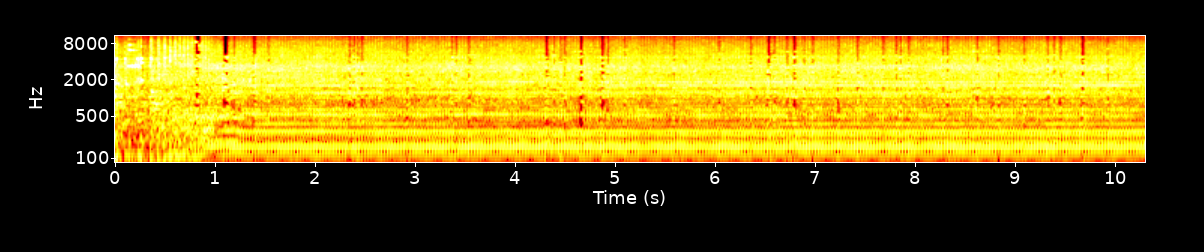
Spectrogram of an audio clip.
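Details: Troy-Bilt generator stored unused for over 10 years, restarted a second time after first run: brief pull-start catch, then steady even drone at constant governed speed, no misses; healthy running.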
